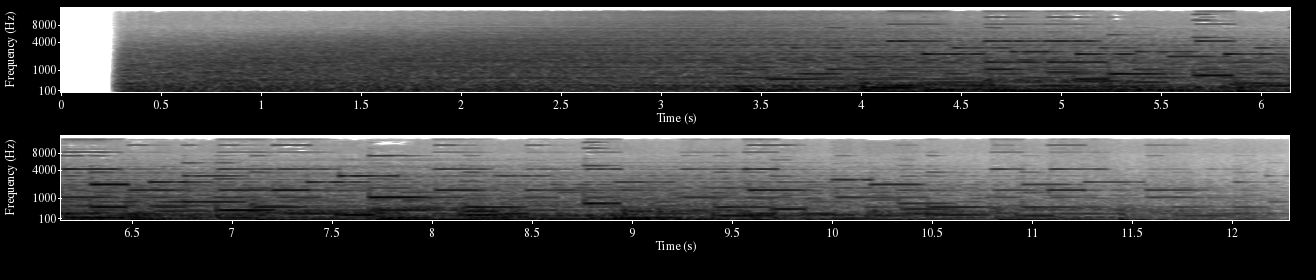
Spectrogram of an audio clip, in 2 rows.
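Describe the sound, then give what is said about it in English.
The long electronic startup sound from the Microsoft Windows NT 5.0 beta (later Windows 2000), designed by Matthew Felton: layered synthesized tones swell in, joined by a deep sustained bass after a few seconds, with shimmering high notes before gradually fading out. No one speaks. “The beta included another startup sound designed by Matthew Felton.”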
